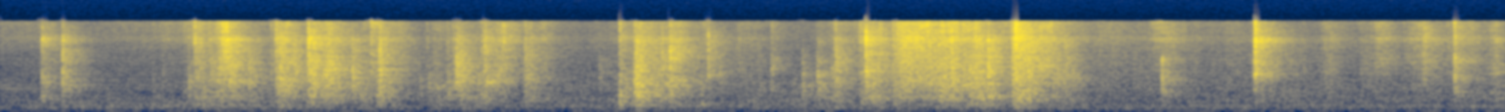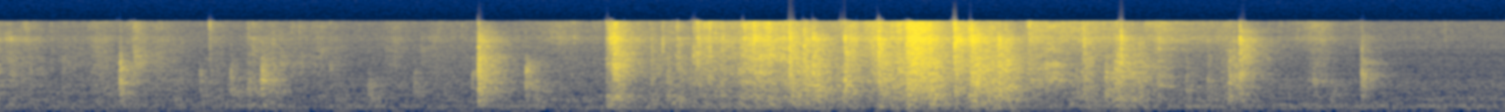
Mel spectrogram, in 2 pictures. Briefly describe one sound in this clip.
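Plastic packets crinkle and rustle as they are handled.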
